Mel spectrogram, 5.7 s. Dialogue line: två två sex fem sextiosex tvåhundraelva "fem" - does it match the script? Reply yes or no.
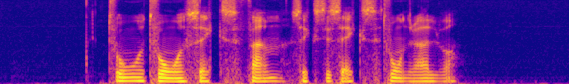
yes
